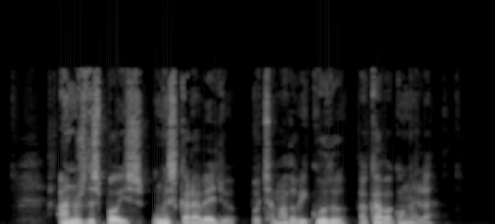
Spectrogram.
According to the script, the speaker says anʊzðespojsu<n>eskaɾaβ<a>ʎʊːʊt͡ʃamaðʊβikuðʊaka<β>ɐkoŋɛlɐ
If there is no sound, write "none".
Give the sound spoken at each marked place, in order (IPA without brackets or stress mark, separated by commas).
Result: ŋ, e, β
